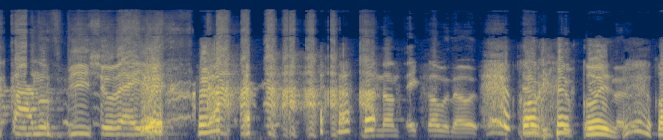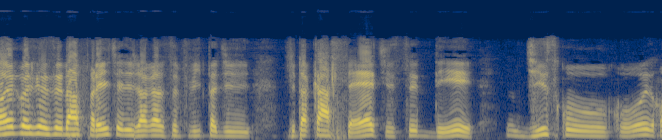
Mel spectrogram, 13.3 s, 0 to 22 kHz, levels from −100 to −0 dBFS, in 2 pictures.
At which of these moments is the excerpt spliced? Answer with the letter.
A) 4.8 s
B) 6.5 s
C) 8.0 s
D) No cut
C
